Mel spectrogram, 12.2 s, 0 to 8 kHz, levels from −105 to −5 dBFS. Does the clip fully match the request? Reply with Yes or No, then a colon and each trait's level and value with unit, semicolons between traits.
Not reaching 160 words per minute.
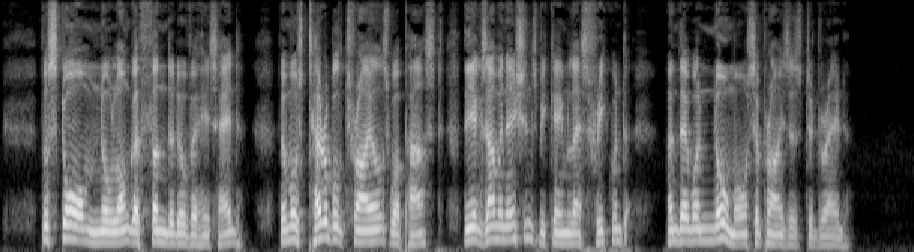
Yes: slow, 135 wpm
